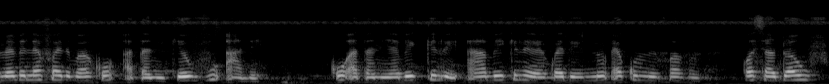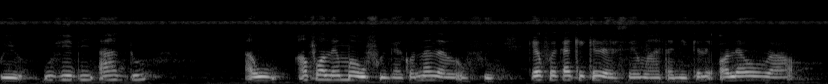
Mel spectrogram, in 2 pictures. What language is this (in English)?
Ikposo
